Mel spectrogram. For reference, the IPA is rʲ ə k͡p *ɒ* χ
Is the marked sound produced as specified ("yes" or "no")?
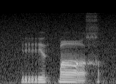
no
